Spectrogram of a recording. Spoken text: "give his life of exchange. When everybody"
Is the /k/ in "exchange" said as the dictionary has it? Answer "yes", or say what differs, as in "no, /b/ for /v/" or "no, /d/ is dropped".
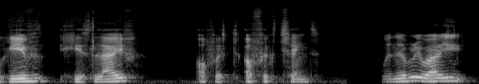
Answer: yes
